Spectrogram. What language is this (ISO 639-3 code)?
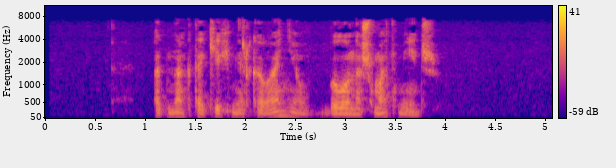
bel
